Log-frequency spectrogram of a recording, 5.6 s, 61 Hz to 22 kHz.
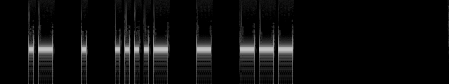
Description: Morse code, heard as a keyed tone, about 20 wpm, spaced as for 15 wpm, 700 Hz. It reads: AE4TO
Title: 048 Lesson 9g - Number 4 - Call Signs 20wpm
